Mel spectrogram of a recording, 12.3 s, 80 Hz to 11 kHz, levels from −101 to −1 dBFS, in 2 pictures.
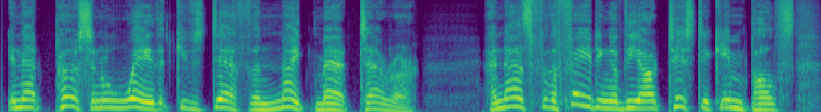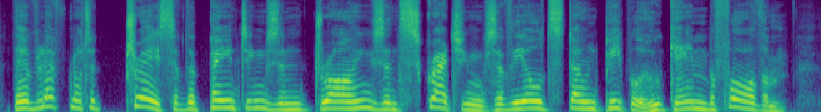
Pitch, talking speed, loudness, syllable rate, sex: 190 Hz, 195 wpm, -18 LUFS, 5.5 syllables/s, male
